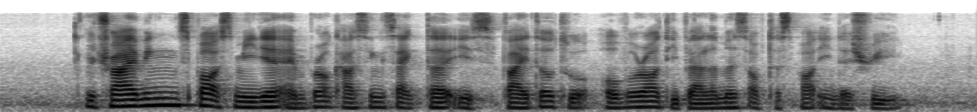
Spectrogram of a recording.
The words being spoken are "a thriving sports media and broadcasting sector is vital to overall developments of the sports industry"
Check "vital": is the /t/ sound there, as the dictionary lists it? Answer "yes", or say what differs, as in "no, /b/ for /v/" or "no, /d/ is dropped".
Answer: yes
